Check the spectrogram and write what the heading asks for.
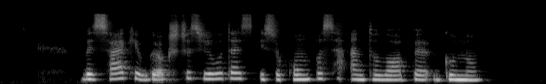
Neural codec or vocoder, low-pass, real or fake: codec, 24 kHz, 0.5 kbps, DualCodec; 10.8 kHz; fake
